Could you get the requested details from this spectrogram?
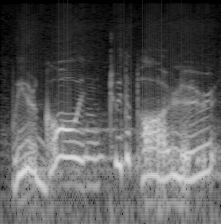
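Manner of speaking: high, slow, prim and self-important announcement; officious. Retold or imitated. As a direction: lift the pitch and pronounce it like a little official. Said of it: "she just seemed so officious".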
